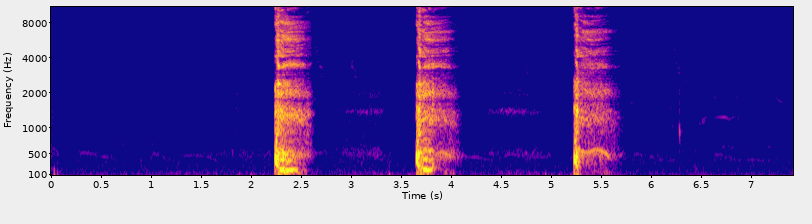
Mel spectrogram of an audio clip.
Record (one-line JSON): {"three_cough_length": "7.4 s", "three_cough_amplitude": 3111, "three_cough_signal_mean_std_ratio": 0.26, "survey_phase": "alpha (2021-03-01 to 2021-08-12)", "age": "18-44", "gender": "Female", "wearing_mask": "No", "symptom_cough_any": true, "symptom_shortness_of_breath": true, "symptom_headache": true, "smoker_status": "Never smoked", "respiratory_condition_asthma": false, "respiratory_condition_other": false, "recruitment_source": "Test and Trace", "submission_delay": "1 day", "covid_test_result": "Positive", "covid_test_method": "LFT"}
